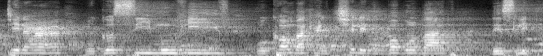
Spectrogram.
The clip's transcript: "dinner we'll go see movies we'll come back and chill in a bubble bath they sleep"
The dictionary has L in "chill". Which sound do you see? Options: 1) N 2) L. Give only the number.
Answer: 2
